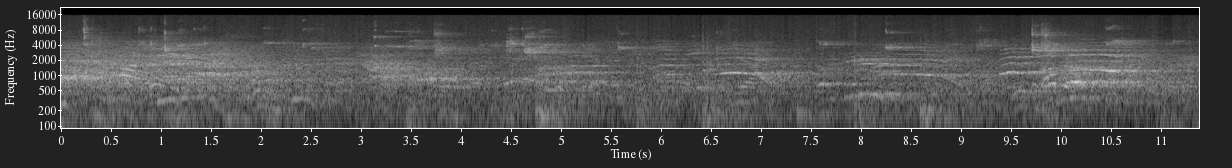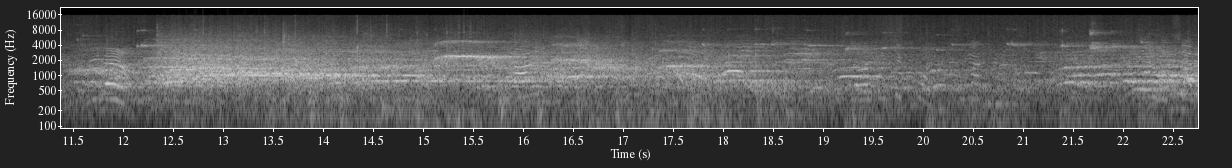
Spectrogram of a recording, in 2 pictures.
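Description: Sounds of a basketball game on a gym's hardwood court: the ball bouncing, shoes squeaking and players' and spectators' voices echoing in the hall. About twelve seconds in, the crowd noise gets louder and stays up for several seconds.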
